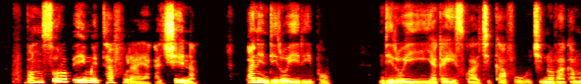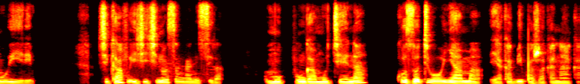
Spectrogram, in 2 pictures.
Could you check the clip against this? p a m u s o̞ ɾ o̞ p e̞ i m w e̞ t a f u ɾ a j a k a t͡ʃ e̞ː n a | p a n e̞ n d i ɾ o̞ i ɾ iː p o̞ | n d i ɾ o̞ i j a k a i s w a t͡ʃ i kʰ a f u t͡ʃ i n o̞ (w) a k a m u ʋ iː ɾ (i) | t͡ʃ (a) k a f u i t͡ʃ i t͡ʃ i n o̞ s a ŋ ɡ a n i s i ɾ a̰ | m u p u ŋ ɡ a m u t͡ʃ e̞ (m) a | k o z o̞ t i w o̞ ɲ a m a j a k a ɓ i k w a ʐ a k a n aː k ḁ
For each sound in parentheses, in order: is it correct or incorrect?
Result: incorrect, correct, incorrect, incorrect

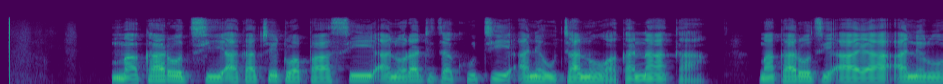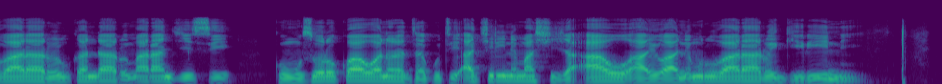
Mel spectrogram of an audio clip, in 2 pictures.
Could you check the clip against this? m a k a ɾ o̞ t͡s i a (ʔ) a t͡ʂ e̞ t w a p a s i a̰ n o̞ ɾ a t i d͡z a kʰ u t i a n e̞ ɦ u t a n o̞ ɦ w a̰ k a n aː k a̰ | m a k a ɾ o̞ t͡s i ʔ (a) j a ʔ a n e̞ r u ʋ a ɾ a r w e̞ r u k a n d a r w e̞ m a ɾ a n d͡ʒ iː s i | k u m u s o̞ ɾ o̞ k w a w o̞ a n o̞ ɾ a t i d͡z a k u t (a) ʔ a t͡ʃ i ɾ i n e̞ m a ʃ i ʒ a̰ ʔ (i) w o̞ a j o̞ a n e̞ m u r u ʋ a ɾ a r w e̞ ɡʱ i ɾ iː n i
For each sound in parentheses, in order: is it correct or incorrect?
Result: incorrect, correct, incorrect, incorrect

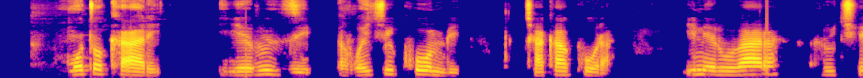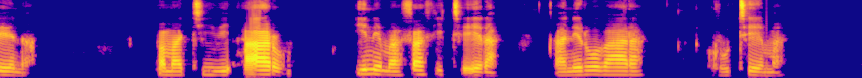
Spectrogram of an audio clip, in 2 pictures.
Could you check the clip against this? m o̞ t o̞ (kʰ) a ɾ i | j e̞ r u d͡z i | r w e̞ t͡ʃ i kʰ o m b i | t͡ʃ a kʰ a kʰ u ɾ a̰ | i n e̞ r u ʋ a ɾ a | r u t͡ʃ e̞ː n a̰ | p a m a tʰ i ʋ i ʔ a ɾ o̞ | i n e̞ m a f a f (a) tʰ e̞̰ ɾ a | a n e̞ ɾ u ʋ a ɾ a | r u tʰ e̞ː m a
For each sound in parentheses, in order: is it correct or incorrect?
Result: correct, incorrect

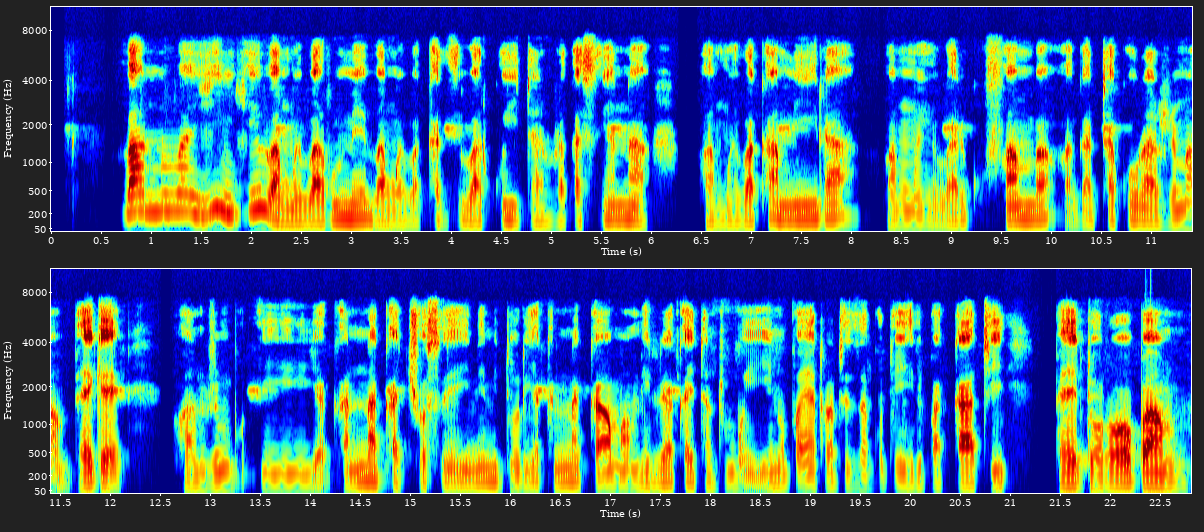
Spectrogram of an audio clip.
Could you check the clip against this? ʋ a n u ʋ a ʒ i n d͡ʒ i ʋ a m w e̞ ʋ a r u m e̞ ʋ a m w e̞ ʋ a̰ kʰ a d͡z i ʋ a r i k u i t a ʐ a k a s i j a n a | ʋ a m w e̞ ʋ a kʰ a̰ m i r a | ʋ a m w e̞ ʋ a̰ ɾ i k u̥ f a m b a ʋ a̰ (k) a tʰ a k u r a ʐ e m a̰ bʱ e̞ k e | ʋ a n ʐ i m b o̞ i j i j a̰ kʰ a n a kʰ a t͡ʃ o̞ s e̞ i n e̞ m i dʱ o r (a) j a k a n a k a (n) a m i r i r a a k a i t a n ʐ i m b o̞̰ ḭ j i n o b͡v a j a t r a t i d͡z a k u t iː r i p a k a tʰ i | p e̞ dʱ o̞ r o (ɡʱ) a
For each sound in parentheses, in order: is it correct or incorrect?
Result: correct, incorrect, incorrect, incorrect

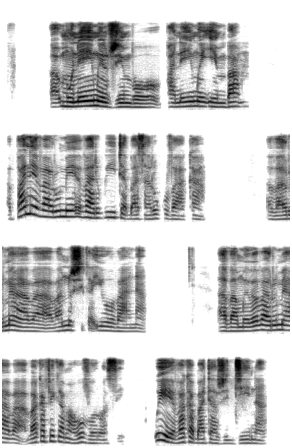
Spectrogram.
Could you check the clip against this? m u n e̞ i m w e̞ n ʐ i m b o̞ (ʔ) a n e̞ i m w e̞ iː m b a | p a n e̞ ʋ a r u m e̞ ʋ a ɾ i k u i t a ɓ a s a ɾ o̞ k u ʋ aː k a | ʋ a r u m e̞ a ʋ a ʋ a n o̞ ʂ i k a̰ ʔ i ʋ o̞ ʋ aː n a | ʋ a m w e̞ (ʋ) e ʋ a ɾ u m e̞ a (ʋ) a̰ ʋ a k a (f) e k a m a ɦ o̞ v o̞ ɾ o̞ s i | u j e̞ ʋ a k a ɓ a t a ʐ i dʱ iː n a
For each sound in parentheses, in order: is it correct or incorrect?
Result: incorrect, correct, correct, correct

